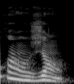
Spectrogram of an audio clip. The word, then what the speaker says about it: rangeons: Mais on doit ajouter un E muet à la première personne du pluriel nous pour garder le son J. Nous rangeons.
